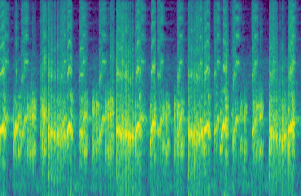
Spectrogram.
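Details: Lure call of the white-breasted waterhen for bird trapping, made of raucous, throaty croaks delivered in quick series, with short breaks about every second between dense phrases.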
